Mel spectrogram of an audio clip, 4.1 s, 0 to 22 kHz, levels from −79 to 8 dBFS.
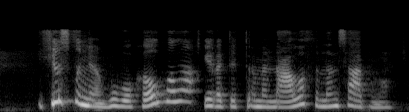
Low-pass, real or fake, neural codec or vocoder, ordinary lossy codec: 7.2 kHz; fake; codec, 16 kHz, 0.5 kbps, FunCodec, trained on Chinese and English, 25 frames a second; MP3, 96 kbps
